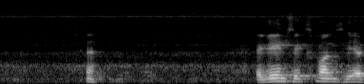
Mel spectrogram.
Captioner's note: laughs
